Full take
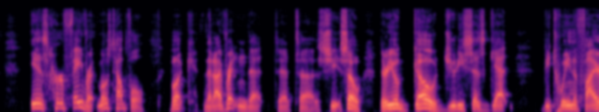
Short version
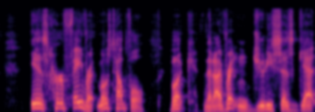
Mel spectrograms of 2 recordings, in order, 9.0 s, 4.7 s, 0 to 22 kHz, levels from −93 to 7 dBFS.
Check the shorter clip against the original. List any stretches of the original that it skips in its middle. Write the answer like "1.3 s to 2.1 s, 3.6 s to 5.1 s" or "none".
3.7 s to 6.6 s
